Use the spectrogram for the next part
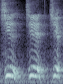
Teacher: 지읒은 위로 올라가 버려. 그래서 입천장 가까이 가가지고 즈 이렇게 발음이 되는 거야.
